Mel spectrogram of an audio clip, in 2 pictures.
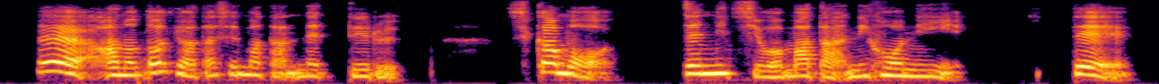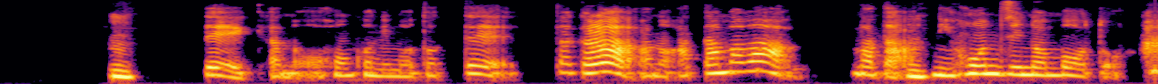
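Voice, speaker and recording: The voice is somewhat breathy, with a Cantonese accent and lively intonation at a fairly slow pace. Loudness swings widely, and the sound is dry and close with no echo. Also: woman, fairly high pitch for a woman. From Hong Kong. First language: Cantonese (speaking Japanese). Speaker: podcast guest, former sharehouse mate. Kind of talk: casual chat.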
